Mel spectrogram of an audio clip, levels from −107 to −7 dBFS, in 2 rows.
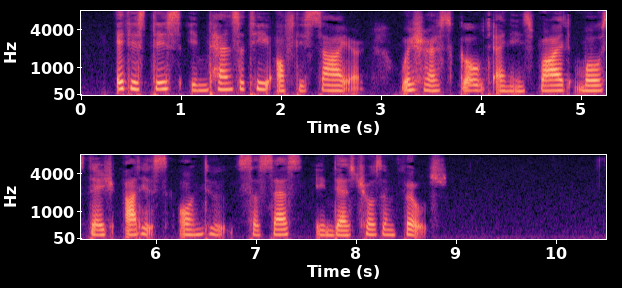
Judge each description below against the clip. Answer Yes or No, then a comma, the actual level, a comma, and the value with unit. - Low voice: No, medium, 185 Hz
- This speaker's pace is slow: Yes, slow, 120 wpm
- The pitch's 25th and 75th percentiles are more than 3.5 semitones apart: No, average, 3.1 semitones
